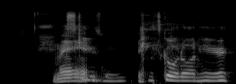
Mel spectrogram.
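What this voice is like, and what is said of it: Poor impersonation of a man's voice. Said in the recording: “my man impersonation ... That's terrible.”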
